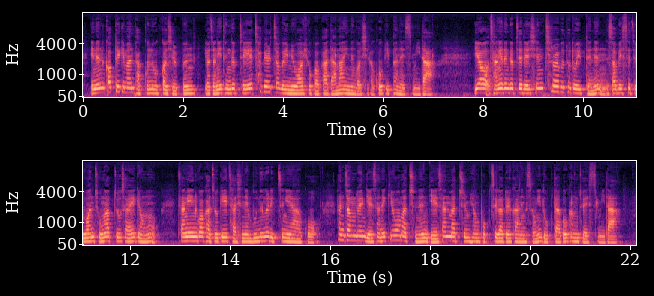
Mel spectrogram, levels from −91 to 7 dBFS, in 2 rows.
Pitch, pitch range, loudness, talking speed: 170 Hz, 160-185 Hz, -14 LUFS, 330 characters per minute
